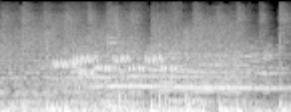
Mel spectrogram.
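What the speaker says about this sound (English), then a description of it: "This badge causes attacks to sound like crickets" A cricket-chirp attack sound effect from the video game Paper Mario, played when a badge makes attacks sound like crickets: a steady, close croaking buzz with a high chirping trill, repeating in even pulses with no talking.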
